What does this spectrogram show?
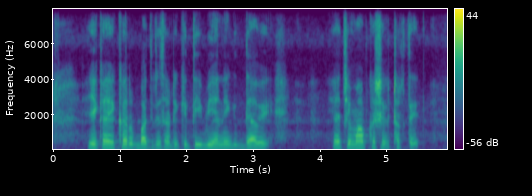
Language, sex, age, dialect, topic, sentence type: Marathi, male, 25-30, Northern Konkan, agriculture, question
